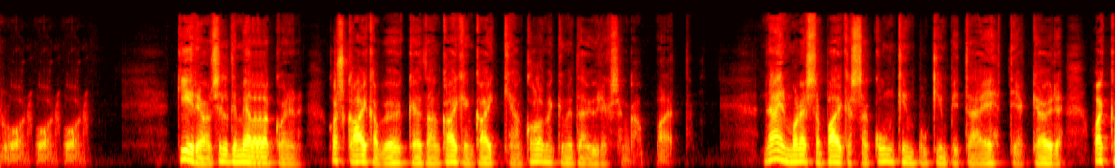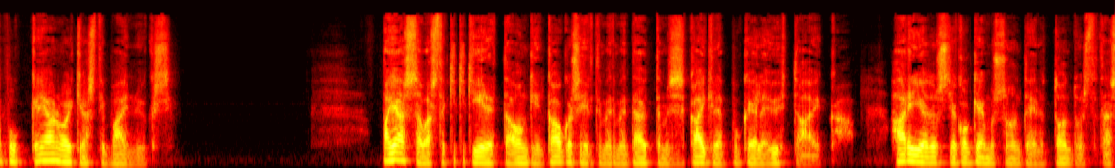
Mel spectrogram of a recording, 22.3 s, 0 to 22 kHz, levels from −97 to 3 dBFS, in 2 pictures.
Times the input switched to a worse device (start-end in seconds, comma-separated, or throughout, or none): none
